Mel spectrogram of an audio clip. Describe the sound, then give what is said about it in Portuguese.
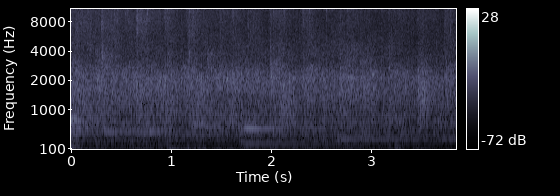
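An audience claps steadily in praise of God, a dense, sustained wash of applause, with faint tonal notes, likely from an instrument, sounding underneath throughout. “Você pode aplaudir a Ele, aleluia!”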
